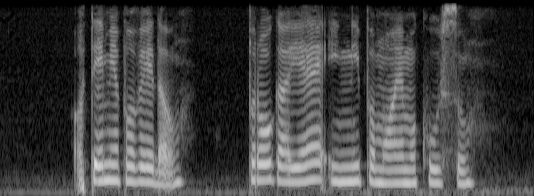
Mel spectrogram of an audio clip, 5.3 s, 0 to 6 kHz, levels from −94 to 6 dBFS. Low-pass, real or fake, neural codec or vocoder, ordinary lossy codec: 5.4 kHz; fake; codec, 16 kHz in and 24 kHz out, 2.2 kbps, FireRedTTS-2 codec; none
